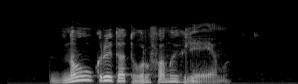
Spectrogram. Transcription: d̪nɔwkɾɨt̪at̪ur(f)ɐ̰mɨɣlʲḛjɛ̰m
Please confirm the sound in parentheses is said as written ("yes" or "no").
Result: yes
